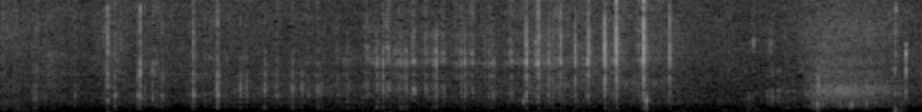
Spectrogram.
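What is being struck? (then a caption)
Plastic comb. A large white wide-toothed comb, held in both hands, is strummed and scratched along its long teeth. It makes a quiet run of short, bright plastic ticks and clicks, with a soft scratchy rasp near the end.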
